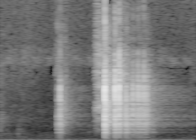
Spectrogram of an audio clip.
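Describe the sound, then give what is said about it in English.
Dice rolled on a hard surface during a tabletop adventure game: one short clack, then a quick burst of tumbling, rattling clicks that settle within half a second. Fairly crisp, with no voices. “I don't know, maybe we could roll a drug dice and see what we get.”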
